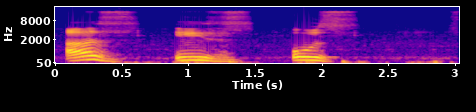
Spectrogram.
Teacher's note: زا حروف صفیریہ میں سے ہے، اس میں سختی پائی جاتی ہے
